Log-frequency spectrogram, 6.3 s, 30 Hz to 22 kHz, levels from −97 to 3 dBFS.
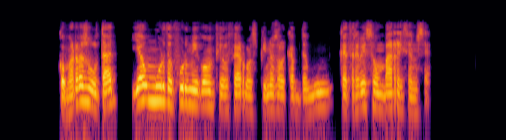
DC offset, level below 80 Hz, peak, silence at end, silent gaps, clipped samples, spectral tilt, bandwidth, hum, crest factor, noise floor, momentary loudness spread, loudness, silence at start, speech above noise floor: under 0.1%; -62 dBFS; -2 dBFS; 1 s; 1.48-1.63 s, 4.19-4.24 s; under 0.1%; -6 dB/octave; 7.6 kHz; none; 18 dB; under -90 dBFS; 8 LU; -18 LUFS; 0.75 s; over 72 dB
